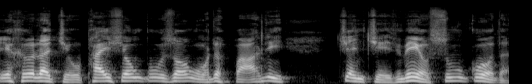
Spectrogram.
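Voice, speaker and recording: In a very clean recording with a silent background, a man with a fairly high pitch speaks very slowly, using lively intonation. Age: 80s+. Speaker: lawyer. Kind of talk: storytelling.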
